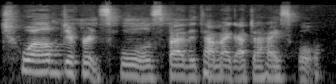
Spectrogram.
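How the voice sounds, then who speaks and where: Woman guest, lowish voice, open and chatty, casual interview. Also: fairly quick, over a noisy crowd. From East Boston, Massachusetts. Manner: candid and chatty, frequent fillers and laughs.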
